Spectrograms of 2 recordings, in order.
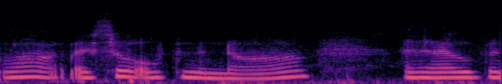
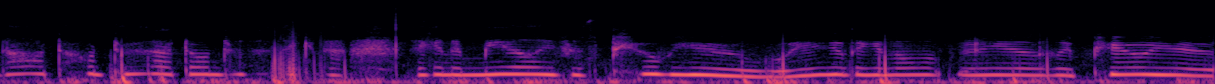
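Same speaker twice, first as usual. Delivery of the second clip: high, urgent pleading; panicked pleading; 9 semitones higher, 3 dB louder than usual. Retold or imitated. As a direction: beg him to stop, frightened. Begging dad not to open door.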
